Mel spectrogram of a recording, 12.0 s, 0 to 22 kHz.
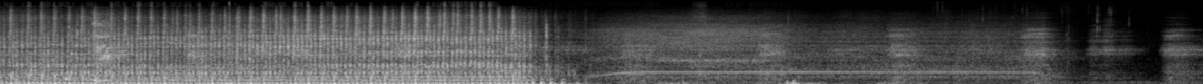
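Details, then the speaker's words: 2024 KTM 300 XCW two-stroke enduro bike running Evans waterless coolant, after hard riding: engine beat fades out, then a steady mid-pitched whir for four seconds as the radiator cooling fan runs normally. "You can hear that fan going on. I am running Evans waterless coolant in the bike."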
